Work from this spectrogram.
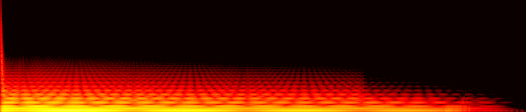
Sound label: BASS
